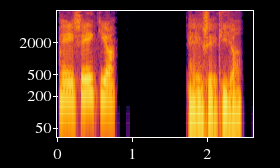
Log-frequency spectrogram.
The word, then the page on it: hezekiah: Dutch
